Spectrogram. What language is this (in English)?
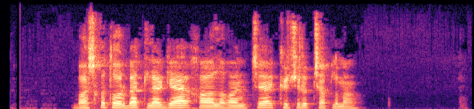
Uyghur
